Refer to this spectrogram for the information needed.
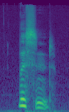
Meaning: simple past and past participle of listen
- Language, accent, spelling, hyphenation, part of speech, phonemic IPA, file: English, US, listened, lis‧tened, verb, /ˈlɪs.n̩d/, En-us-listened.ogg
